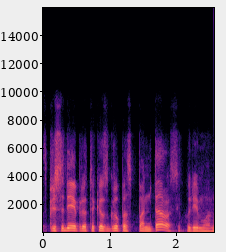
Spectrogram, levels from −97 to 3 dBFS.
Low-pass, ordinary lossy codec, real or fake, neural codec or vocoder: 7.2 kHz; Opus, 32 kbps; fake; codec, 16 kHz, 1 kbps, X-Codec, HuBERT features, trained on LibriSpeech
